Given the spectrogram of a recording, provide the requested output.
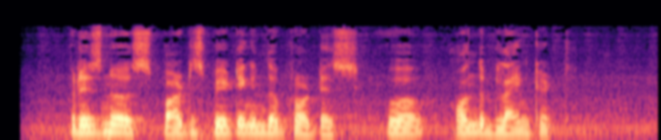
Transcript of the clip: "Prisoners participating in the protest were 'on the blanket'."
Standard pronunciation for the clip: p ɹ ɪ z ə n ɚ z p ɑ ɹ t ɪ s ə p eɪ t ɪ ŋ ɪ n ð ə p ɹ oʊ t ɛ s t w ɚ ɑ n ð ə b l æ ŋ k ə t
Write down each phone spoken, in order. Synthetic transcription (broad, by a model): p ɹ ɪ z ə n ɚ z p ɑ ɹ t ɪ s ə p eɪ t ɪ ŋ ɪ n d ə p ɹ oʊ t ɛ s t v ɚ ɑ n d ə b l æ ŋ k ə t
